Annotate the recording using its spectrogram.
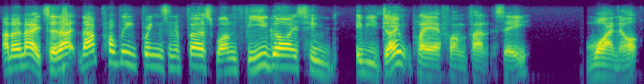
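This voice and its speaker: Joking British-style podcast host, dull lo-fi sound. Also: male voice, fairly high pitch, lively intonation, moderate pace, darkish tone, no echo. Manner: joking, rambling, self-deprecating. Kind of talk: casual podcast chat.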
